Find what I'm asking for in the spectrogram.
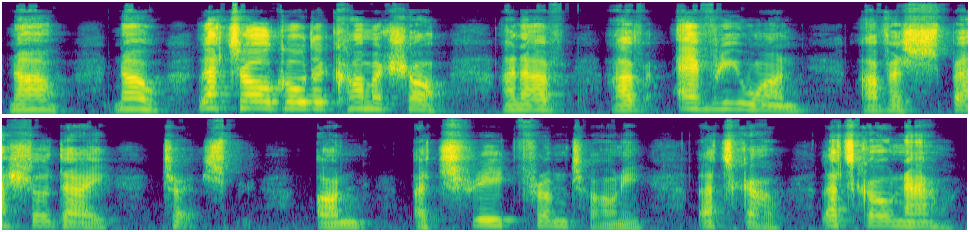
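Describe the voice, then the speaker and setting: A man voicing an excitable, generous young boy on his birthday, in a high, breathless child voice. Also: unhurried. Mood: eager.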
